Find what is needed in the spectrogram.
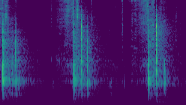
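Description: Kitchen knife slicing through a peeled russet potato and knocking on a wooden cutting board, a few sharp cuts about a second apart.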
